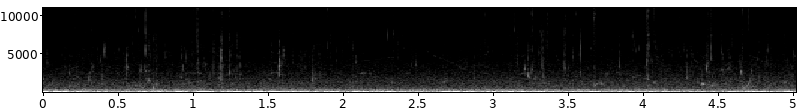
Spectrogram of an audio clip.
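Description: Small waves lapping and splashing against the rocks at the water's edge, with scattered little splashes, over a low, uneven rumble.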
